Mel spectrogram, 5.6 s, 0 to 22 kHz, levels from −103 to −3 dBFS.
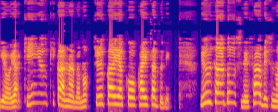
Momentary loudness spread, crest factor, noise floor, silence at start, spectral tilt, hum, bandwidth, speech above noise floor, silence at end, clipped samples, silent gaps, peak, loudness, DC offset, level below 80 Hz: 15 LU; 16 dB; -37 dBFS; 0 s; -3.5 dB/octave; none; over 20 kHz; 22 dB; 0 s; under 0.1%; none; 0 dBFS; -14 LUFS; under 0.1%; -66 dBFS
